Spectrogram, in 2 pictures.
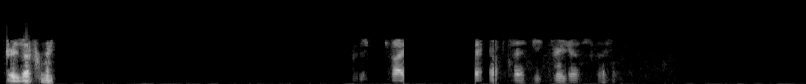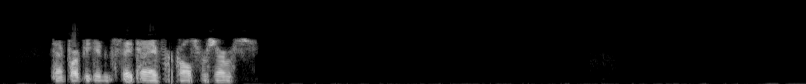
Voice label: Scottsdale Police, scanner audio; H-Scottsdale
